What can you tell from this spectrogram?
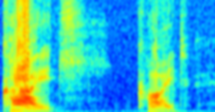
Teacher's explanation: K will be aspirated, but we do not show it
